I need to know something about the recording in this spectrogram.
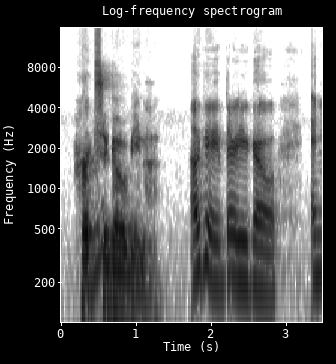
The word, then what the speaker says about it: Herzegovina: how do you pronounce that? Herzegovina? Herzegovina.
